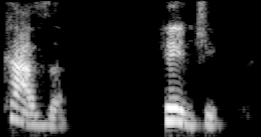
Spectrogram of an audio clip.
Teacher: Então, você percebe que é uma vogal ali pura, ou seja, a emissão que é combinada, né, num timbre único em relação a isso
